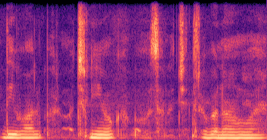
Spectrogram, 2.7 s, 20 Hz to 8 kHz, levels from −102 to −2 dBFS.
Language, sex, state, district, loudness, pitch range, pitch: Hindi, female, Jharkhand, Ranchi, -16 LUFS, 170-180 Hz, 175 Hz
